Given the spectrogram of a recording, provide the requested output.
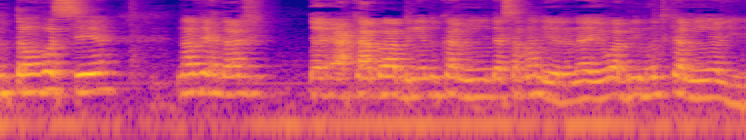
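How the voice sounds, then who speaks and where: There is noticeable background noise. Audible room echo is also present. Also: man, high pitch for a man, fairly quick pace. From Niterói, Rio de Janeiro, Brazil. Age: 40s. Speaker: journalist and music producer. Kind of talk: casual interview chat. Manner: animated.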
